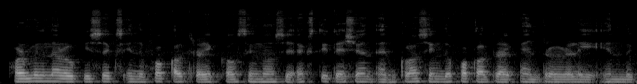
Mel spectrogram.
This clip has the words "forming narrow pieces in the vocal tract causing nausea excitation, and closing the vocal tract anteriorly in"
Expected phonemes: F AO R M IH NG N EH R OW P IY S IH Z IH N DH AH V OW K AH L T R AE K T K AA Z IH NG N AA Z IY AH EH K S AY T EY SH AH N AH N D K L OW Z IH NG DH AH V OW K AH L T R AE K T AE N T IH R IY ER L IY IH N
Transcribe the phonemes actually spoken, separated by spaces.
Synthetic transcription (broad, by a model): F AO R M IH NG N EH R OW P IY S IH S IH N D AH F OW K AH L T R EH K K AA S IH NG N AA S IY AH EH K S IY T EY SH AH N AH N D K L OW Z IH NG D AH F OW K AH L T R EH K AE N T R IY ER L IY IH N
